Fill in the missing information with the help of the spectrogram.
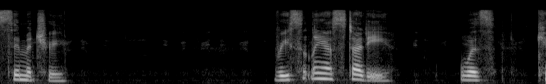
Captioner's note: speaking French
